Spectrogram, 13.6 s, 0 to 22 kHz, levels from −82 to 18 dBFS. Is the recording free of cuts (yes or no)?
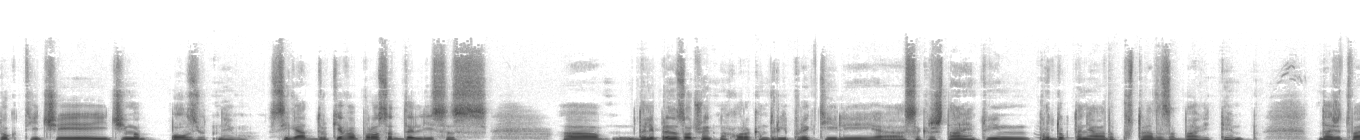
yes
